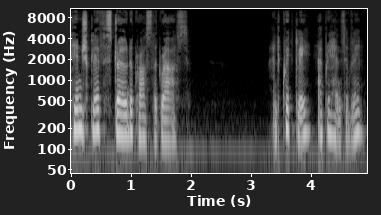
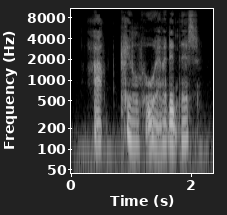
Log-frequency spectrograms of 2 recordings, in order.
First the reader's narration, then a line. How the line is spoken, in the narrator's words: said Miss Hinchcliffe in a low, quiet voice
